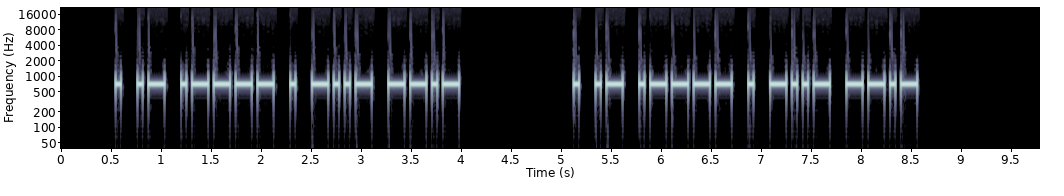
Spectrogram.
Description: Morse code, heard as a keyed tone, about 22 wpm, 700 Hz. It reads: EA1EXQ EA1EXQ
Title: DXCC-100 Call Signs - 6 Characters - Repeated 2x - 22wpm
